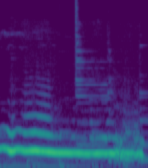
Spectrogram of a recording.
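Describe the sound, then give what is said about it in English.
A worried puppy howls in one long, sustained, slightly wavering cry that breaks into whimpering yelps at the end, loud with no talking. “a very worried puppy indeed.”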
